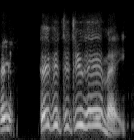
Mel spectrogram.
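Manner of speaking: very high-pitched voice.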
